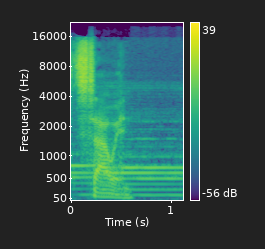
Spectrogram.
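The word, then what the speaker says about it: Samhain: Kelts observed a festival known as saman pronounced sawin samh was a time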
